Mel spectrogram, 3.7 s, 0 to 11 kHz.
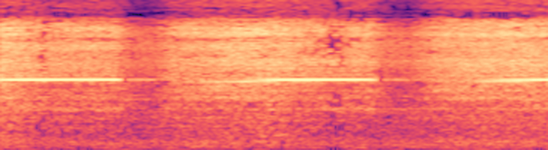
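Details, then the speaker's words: Hamilton T1/T2 transport ventilator started in NIV (non-invasive ventilation) mode: a steady electronic tone repeating in long bursts over loud machine hiss as ventilation begins. "Ini sensor tadi udah, terus kita tinggal selesai, tinggal start ventilasi. Ini modenya NIV ya, tinggal di start dan jadi."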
